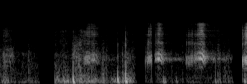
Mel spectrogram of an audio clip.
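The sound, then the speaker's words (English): Ravens calling: a run of harsh, hoarse croaks, four or five in quick succession with short gaps, fairly loud, no voices. “Ravens, big, black, scary birds in some ways.”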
